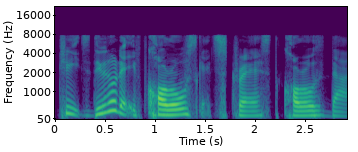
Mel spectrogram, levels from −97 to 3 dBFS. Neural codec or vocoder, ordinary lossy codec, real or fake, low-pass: none; none; real; none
